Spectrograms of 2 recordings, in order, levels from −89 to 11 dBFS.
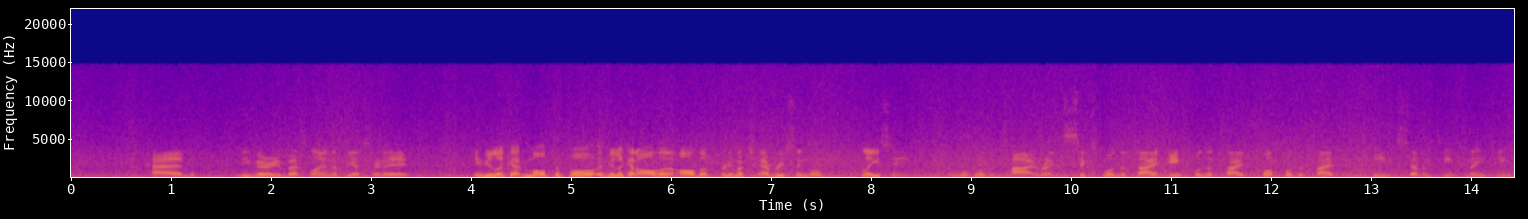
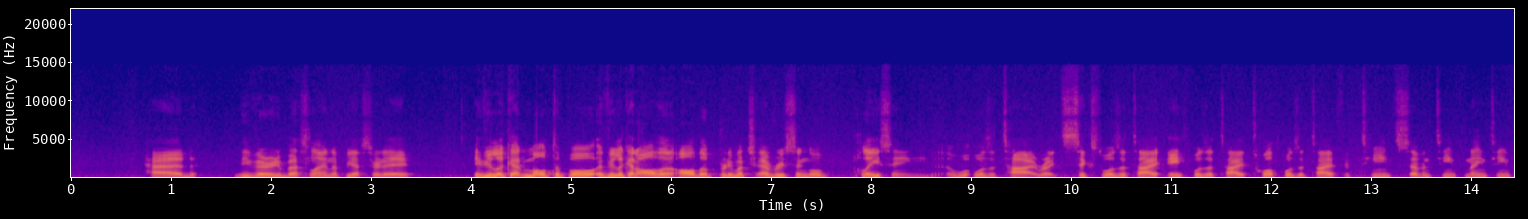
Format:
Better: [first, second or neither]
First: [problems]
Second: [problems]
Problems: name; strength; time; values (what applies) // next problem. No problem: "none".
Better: second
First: hiss; loud; throughout; 8 dB below the speech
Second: hiss; faint; throughout; 30 dB below the speech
